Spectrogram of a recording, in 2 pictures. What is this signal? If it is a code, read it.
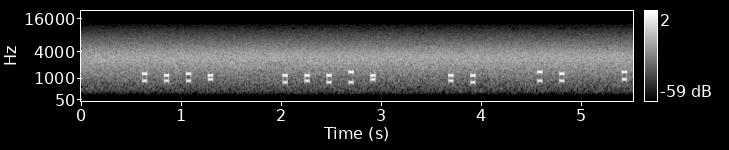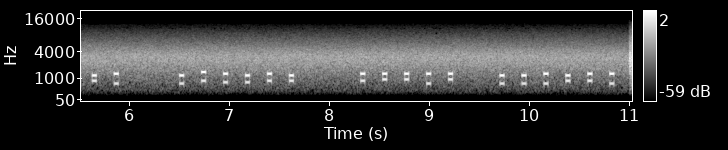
DTMF, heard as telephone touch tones, dialled by machine, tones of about 40 ms, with radio hiss and a squelch burst at the end. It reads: 878* 4746* 74 98 #72 195487 80020 112782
